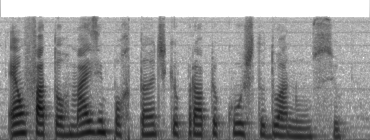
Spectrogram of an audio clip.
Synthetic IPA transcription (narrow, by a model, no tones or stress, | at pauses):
ɛũfat̪oɾmajzĩpoɾt̪ɐ̃t͡ʃɪ̥kɪʊpɾɔpɾiʊkuʃt̪ʊd̪ʊanũsjʊ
